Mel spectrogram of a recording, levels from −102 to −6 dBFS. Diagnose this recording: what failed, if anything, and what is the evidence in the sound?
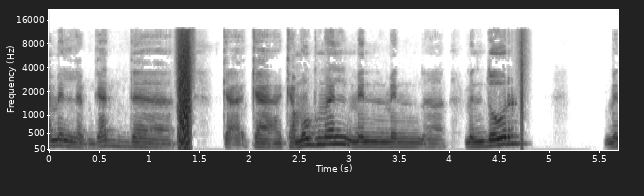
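The analogue FM radio link between the wireless microphone and its receiver faded twice as reflected signals cancelled, letting receiver noise rise. The result is a wireless microphone noise hit: brief swishes of static over the speech from 1.24 to 1.47 s and from 4.63 to 4.81 s.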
